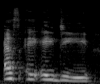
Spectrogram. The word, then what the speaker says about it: Saad: It's S-A-A-D, but I'm assuming it's Saad, because everyone I've ever known with that name pronounces it Saad.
